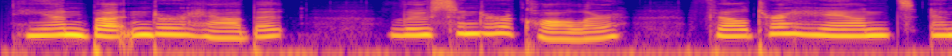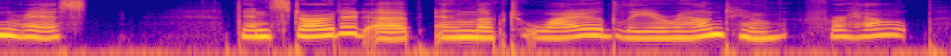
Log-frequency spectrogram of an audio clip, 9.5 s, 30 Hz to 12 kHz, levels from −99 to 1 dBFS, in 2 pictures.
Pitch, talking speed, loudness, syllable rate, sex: 255 Hz, 140 wpm, -17 LUFS, 4.2 syllables/s, female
